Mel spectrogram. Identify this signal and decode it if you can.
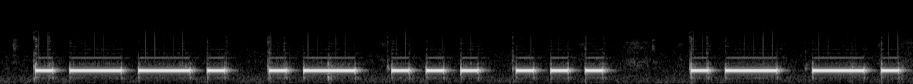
Morse code, heard as a keyed tone, about 7 wpm, 660 Hz. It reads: PASS AN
